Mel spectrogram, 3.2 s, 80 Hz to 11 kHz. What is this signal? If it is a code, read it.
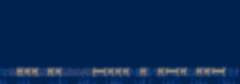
Morse code, heard as a keyed tone, about 24 wpm, 590 Hz. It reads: SI BERU
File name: Archiv / CUC212 / ok1fhi cul212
